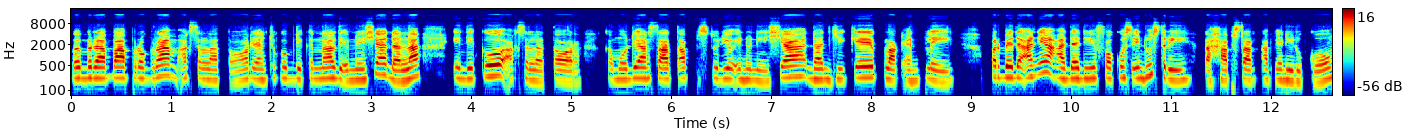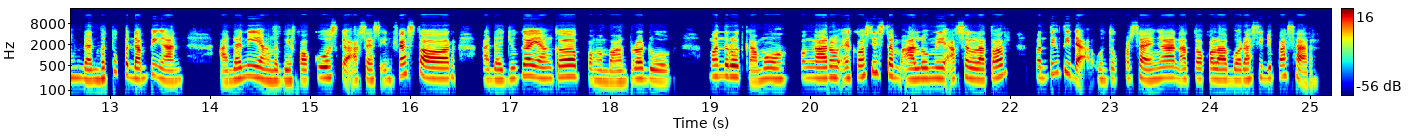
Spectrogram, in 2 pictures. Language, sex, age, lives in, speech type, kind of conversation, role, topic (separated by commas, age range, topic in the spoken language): Indonesian, female, 45-49, Indonesia, read, expert-assistant, expert, Bagaimana cara kerja ekosistem startup di Indonesia dan faktor apa saja yang paling berperan dalam keberhasilannya?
